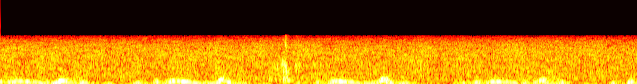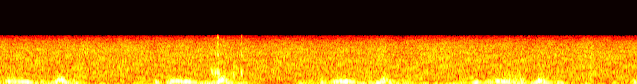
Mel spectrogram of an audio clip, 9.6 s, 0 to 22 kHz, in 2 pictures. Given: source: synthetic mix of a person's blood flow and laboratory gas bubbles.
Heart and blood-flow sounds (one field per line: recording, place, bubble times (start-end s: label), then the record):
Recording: Doppler ultrasound of blood flow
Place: precordium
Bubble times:
2.00-2.28 s: bubbles
6.32-6.63 s: bubbles
8.54-8.73 s: bubbles
From the record:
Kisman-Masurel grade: 122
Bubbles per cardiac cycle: 1 to 2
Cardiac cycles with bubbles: 10 to 50%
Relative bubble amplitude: moderate (0.250 to 0.450)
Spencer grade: 2 (many but less than half of the cardiac periods contain bubble signals, singularly or in groups)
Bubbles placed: anywhere in the cardiac cycle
